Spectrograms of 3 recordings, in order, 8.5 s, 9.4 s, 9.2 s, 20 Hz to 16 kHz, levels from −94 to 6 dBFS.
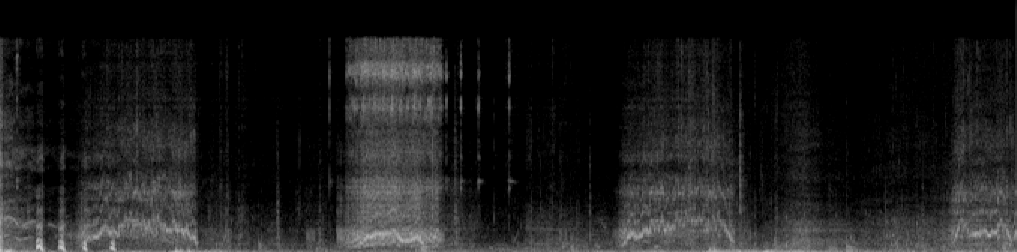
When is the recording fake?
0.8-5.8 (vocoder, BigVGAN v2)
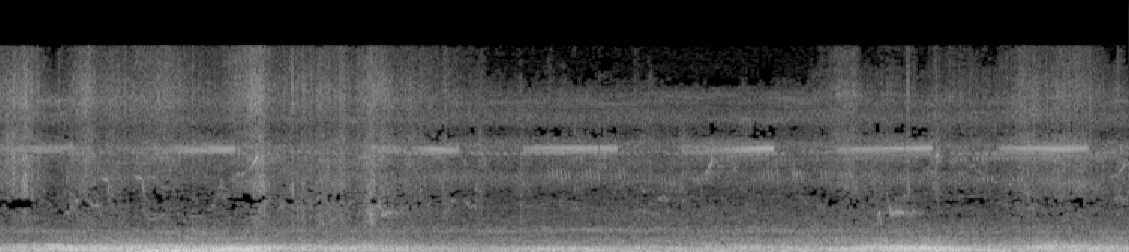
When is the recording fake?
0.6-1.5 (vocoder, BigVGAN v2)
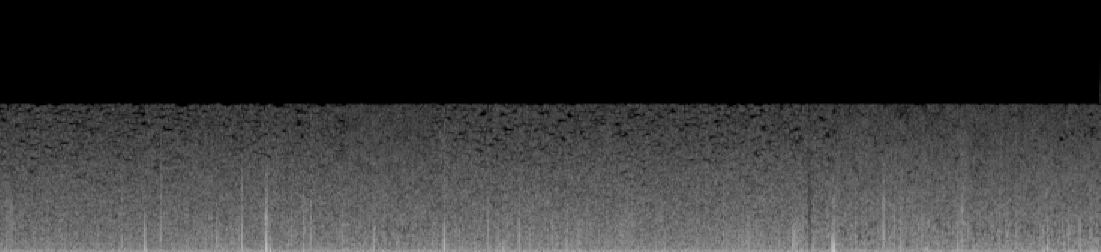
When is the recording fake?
2.9-3.6 (vocoder, BigVGAN v2); 6.9-9.2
